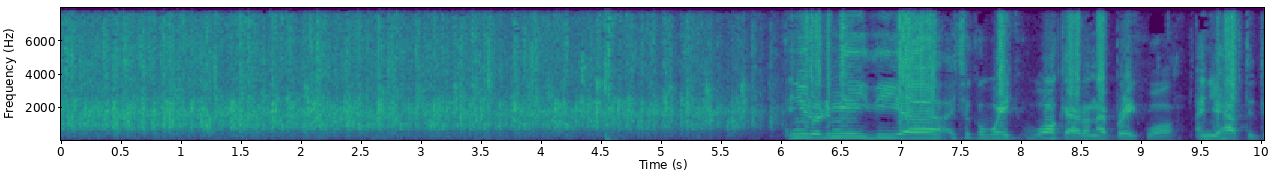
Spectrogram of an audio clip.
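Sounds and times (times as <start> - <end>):
audience applause: 0.0 - 6.4
speech: 6.1 - 10.0.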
